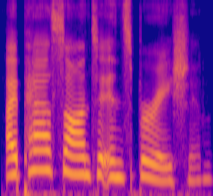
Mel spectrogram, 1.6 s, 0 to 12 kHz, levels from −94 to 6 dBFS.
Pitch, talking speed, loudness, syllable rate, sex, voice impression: 250 Hz, 190 wpm, -19 LUFS, 5.4 syllables/s, female, very feminine, slightly young, bright, slightly cute, refreshing, lively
